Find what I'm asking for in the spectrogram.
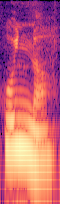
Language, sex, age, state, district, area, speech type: Assamese, female, 30-45, Assam, Biswanath, rural, read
